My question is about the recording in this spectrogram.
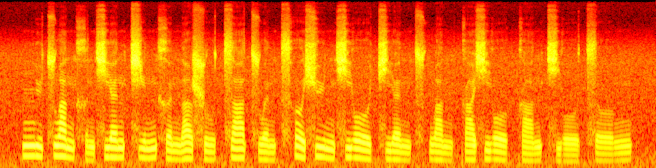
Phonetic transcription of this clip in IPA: n̪ y˥˨ t͡s w a˥˨ n x ə˩ n ɕ j ɛ˦ n t͡ɕ i˨˦ n x ə˨˩ n ä˥˨ ʂ u˨˩ t͡s ä˦ t͡s w ə˨˩ n t͡sʰ ɤ˥˨ ɕ y˥˨ n ɕ j o˥˨ ʊ̯ t͡ɕ j ɛ˥˨ n t͡sʰ w a˥˨ n k ä˦ ɕ j o˥˨ ʊ̯ k a˨˦ n t͡ɕ j o˨˩ ʊ̯ t͡s ɤ˨˦ ŋ

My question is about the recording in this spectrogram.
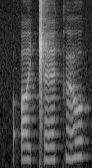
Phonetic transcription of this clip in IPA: ʔ ɒ e̯ ǁ ɛ k ə̃ o̯

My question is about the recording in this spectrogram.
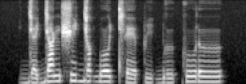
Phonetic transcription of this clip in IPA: ɟ ɛ˩ ɟ a˥ ŋ ʃ i˥ ɟ ʌ˥ ɡ͡b o˥ cʰ e˩ p i˩ ɡ͡b ɯ˩ k u˥ ɾ ɯ˥

